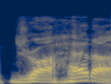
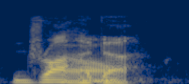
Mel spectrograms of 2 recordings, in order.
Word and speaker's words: Drogheda: Drogheda, Ireland. I mean, I knew Drogheda. – That one. – Drogheda.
